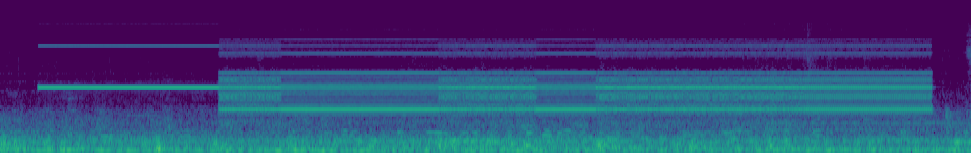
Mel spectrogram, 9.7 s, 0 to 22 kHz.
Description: Cassette data (Kansas City type), 1200 baud, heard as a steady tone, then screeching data, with the noise inside a subway train.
